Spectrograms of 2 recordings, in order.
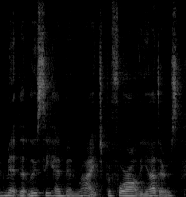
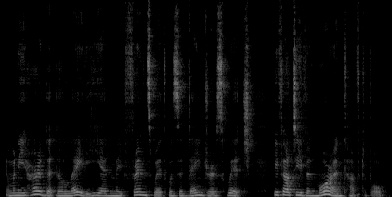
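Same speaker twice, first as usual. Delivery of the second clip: ordinary delivery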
